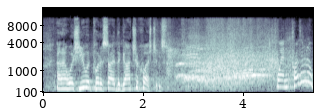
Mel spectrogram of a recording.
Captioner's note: cheering and applause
